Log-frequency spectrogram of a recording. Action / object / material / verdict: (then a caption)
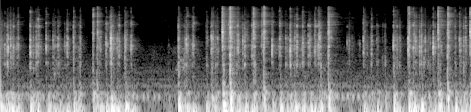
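tap / plastic membrane keyboard / plastic / none. Fingertips of both hands type rapidly on the keycaps of a full-size black plastic membrane-style gaming keyboard with blue-to-red RGB backlit keys. Dense, irregular clicky keystrokes come in bursts, with a low thudding undertone and brief pauses near two and five seconds.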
